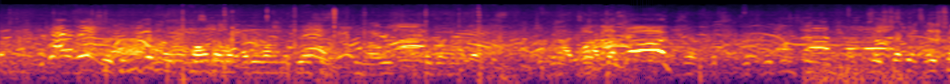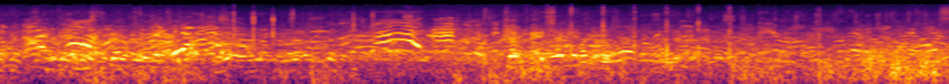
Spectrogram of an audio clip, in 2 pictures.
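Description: Spectators chatter and cheer from the sideline.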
